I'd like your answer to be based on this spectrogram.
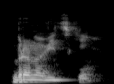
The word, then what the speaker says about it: Bronowicki: Bronowicki.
